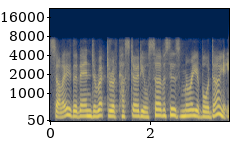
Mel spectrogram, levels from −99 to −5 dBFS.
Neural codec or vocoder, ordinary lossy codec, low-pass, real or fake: codec, 16 kHz, 0.5 kbps, FunCodec, trained on Chinese and English, 25 frames a second; Opus, 24 kbps; 7.2 kHz; fake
